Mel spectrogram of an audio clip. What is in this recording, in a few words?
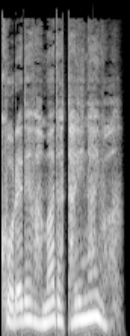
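Voice growth, Japanese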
